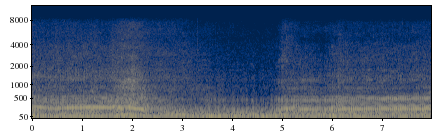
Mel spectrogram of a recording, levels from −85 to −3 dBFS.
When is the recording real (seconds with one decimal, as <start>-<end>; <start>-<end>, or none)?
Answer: 0.0-1.2; 4.8-8.0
